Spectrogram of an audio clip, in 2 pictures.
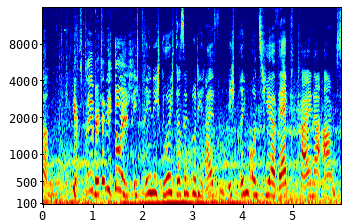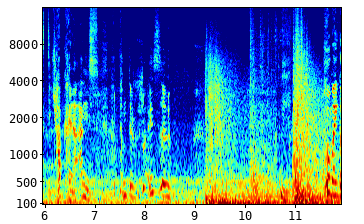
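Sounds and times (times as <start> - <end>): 
speech: 0.6 - 8.7, 11.6 - 11.9
gas station explosions booming: 9.2 - 11.9.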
